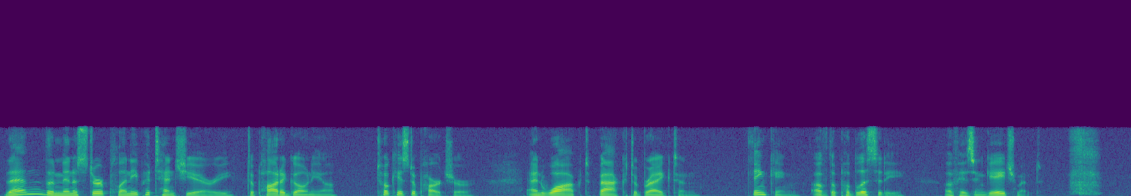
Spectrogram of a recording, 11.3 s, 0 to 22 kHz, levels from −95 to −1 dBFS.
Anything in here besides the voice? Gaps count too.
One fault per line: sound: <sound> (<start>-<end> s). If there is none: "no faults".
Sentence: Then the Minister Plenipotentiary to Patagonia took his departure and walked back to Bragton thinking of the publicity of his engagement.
sound: sniff (10.7-11.0 s)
